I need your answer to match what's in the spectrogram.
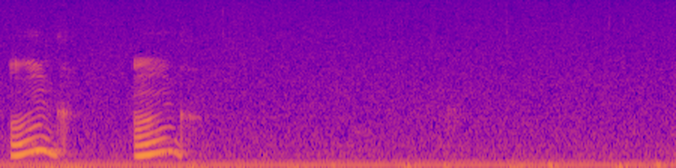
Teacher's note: C'est très nasal et on parle bien derrière au niveau de la gorge. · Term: le ang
